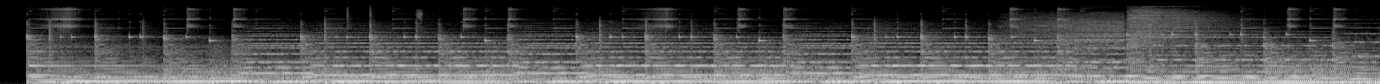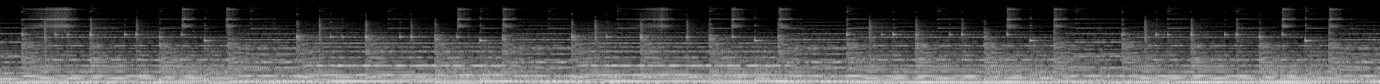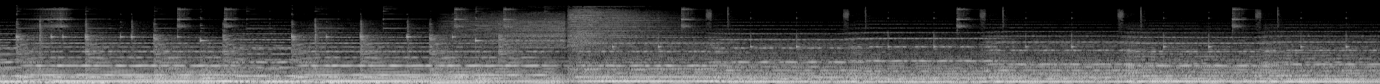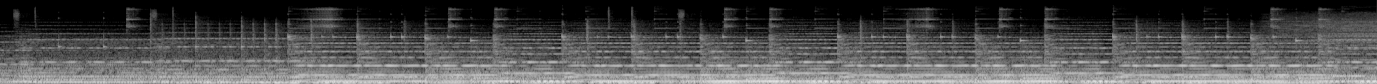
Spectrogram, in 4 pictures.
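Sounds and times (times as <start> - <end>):
Roland SD-50 wavetable synthesizer sounds in GM2 mode: 0.2 - 55.1.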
